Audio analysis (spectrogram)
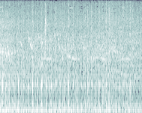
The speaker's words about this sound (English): And the stage is set in abandoned villages in the Greek countryside. Musicians ex machina ride their own machines, their motorcycles.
